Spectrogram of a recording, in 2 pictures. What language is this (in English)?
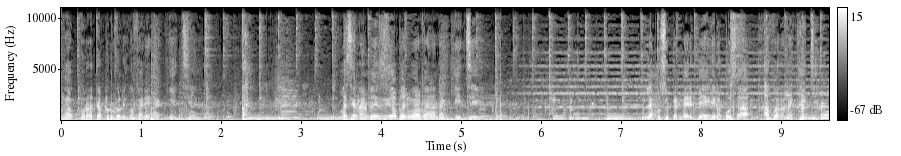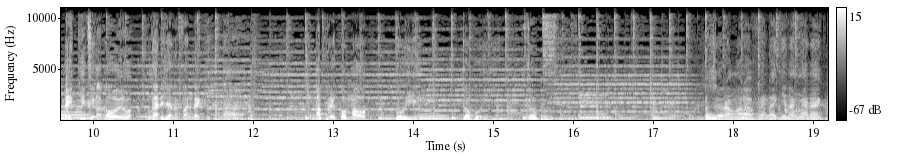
Arabic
